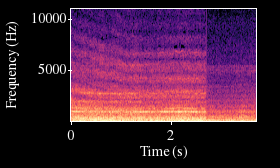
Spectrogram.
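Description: A high motor whine sounds from a subway train and then stops abruptly.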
